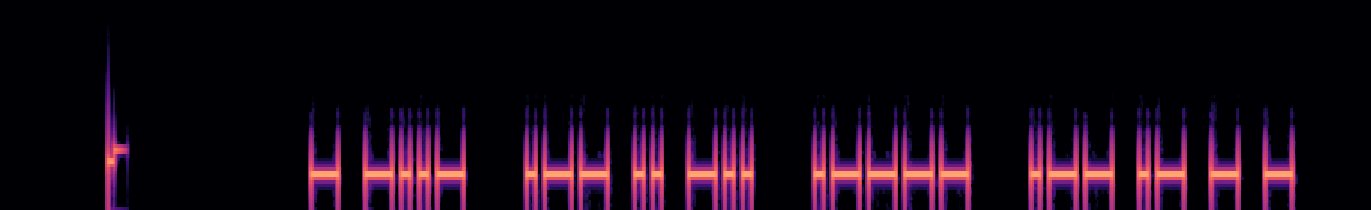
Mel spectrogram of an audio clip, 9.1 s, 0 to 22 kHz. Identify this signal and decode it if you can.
Morse code, heard as a keyed tone, about 20 wpm, 700 Hz. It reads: TX WID 1 WATT
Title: Common QSO Phrases 20wpm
